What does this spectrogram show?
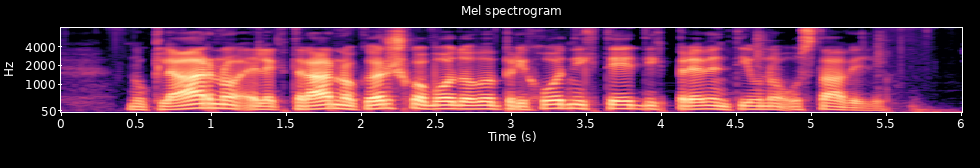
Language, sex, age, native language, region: Slovenian, male, 30-49, Slovenian, Savinja region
